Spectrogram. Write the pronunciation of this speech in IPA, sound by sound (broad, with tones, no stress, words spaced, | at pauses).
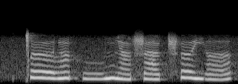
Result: ǀœː˥˧lɐ̃˥˧xuː˨˩˦ɲã˨˩˦ ʂa˨˩˦ ʈ͡ʂʰœ˥˧ jɐ˨˩˦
